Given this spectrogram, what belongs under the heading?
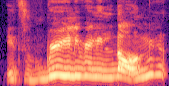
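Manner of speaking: really long, pulled high and slow; drawn-out emphasis. Real, not acted. Telling viewers how long the game is, drawn out high and slow.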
